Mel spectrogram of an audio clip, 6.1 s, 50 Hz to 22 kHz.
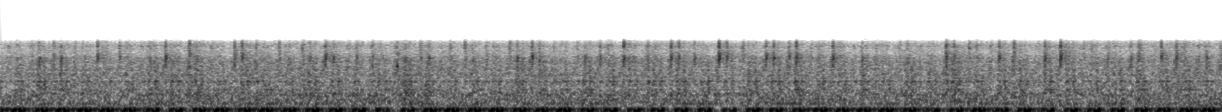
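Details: Honda VT500FT steady V-twin idle with a loose, uneven patter riding over the low rumble, under two beats a second; unidentified abnormal mechanical noise, source unclear.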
